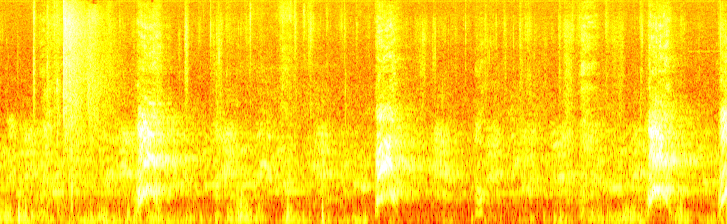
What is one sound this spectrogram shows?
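A dog barks loudly outdoors, in sharp repeated bursts.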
